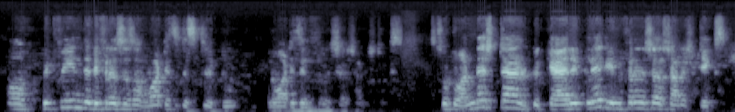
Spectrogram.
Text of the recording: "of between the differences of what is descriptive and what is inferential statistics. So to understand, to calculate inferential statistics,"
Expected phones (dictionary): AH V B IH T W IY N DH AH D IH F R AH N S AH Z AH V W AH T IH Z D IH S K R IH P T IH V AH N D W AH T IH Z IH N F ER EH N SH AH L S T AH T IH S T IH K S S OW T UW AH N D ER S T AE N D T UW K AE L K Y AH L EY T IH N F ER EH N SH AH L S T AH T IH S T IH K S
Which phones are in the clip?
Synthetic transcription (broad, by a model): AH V B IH T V IY N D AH D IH F R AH N S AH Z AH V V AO T IH Z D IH S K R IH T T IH AH N D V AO T IH Z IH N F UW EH N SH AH L S T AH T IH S T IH K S S OW T UW AH N D ER S T AE N D T UW K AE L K Y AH L EY T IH N F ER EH N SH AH L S T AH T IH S T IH K S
